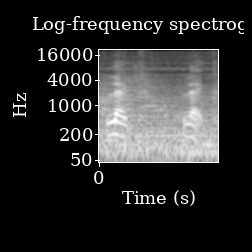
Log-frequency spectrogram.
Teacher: Approximate itu adalah ketika organ suara saling berdekatan tapi tidak sampai bergetar, menimbulkan getaran. Contohnya dia merupakan bunyi voice, alveolar lateral dan approximate.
